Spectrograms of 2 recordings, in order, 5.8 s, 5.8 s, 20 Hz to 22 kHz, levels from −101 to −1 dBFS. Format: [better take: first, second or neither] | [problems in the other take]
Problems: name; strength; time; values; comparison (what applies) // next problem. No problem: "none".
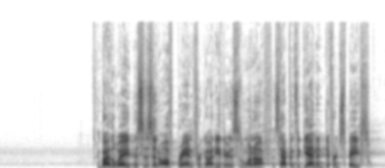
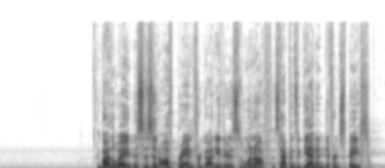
second | thin; very; fading below 450 Hz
